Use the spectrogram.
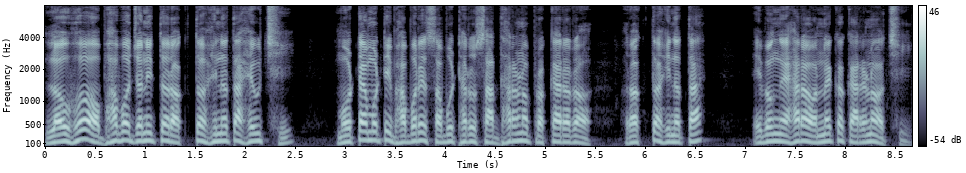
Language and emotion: Odia, neutral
